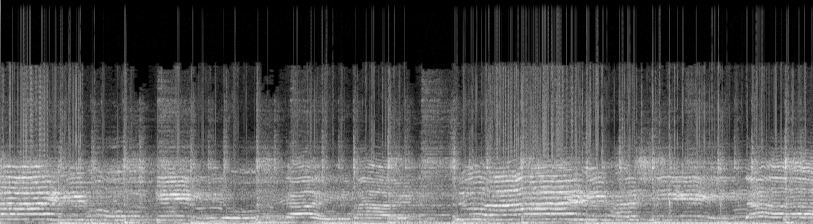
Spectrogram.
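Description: Children's choir singing a song together through microphones.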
